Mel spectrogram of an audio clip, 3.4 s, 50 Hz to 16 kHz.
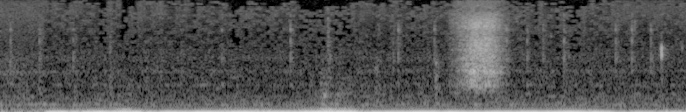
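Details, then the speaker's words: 2018 Genesis G80 3.3T Sport, 146 km, check engine light and hesitation; cylinder 2 misfire code from a chewed cylinder 2 ignition coil wire. Uneven, lumpy rumble and stumbling at idle in drive. "so I guess this is number two yeah so it's really misfiring at number two"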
